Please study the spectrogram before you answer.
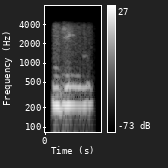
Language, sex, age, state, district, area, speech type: Urdu, female, 18-30, Delhi, North East Delhi, urban, conversation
